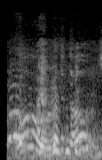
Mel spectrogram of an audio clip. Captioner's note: cheering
